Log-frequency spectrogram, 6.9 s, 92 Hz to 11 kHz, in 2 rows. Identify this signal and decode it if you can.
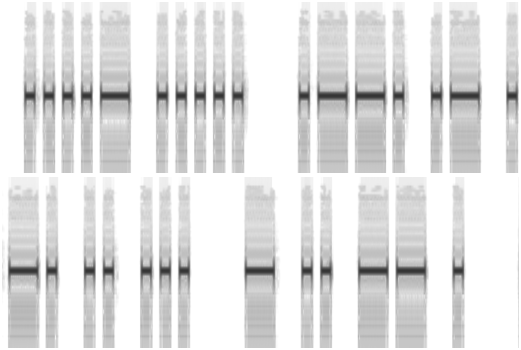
Morse code, heard as a keyed tone, about 19 wpm, 800 Hz. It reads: 45 PARIS TIME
